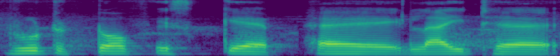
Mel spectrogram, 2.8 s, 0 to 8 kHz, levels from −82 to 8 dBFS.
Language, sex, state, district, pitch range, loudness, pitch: Hindi, male, Bihar, Muzaffarpur, 125-140 Hz, -16 LUFS, 130 Hz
